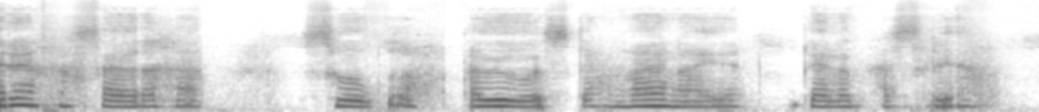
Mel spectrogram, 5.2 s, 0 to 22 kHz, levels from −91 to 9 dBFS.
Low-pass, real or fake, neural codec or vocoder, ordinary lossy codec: none; fake; codec, 44.1 kHz, 1.7 kbps, Pupu-Codec; none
